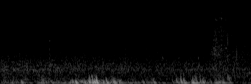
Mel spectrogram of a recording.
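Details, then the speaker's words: Hurley Mini Swell e-bike, about 3 years old and 700 miles: dull, uneven clunks in bursts as the front end is rocked; worn bushings inside the undamped suspension fork let the lower fork section rock. "The bushings inside the fork are actually wearing, so this lower section of the fork is starting to rock."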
